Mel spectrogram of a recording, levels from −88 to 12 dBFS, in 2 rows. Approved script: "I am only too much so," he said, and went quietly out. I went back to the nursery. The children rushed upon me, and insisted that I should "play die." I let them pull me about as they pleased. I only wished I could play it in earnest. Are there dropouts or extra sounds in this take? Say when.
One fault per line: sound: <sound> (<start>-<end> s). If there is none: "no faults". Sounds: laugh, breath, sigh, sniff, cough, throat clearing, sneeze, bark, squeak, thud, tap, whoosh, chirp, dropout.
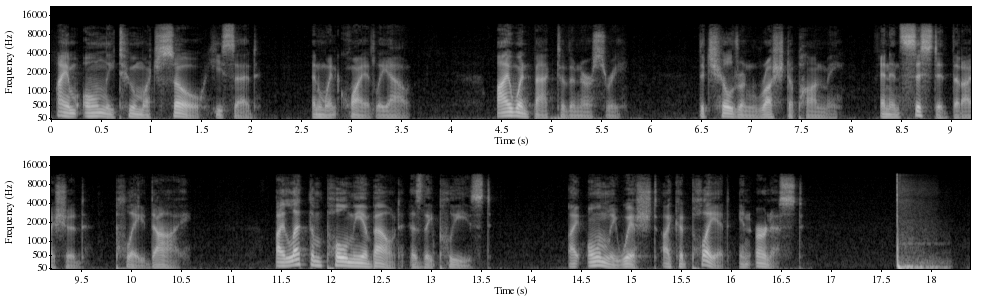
sound: thud (17.6-18.2 s)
